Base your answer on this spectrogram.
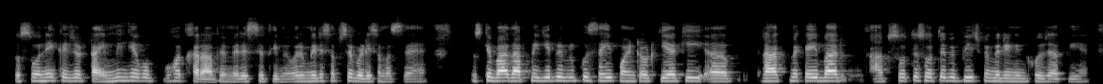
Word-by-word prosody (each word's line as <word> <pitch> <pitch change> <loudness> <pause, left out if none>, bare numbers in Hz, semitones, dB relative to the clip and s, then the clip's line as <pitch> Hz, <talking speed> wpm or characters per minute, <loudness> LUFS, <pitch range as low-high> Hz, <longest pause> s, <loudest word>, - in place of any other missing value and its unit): तो - - -1
सोने 160 +2 0
का 165 0 -3
जो 160 +1 -1
टाइमिंग 155 +2 0
है, 170 - +1
वो 160 0 -2 0.2
बहुत 160 +2 -5
खराब - - +3
है - - -3
मेरी 135 - -1
स्थिति 135 -1 -5
में 125 +1 -9
और 135 +2 -2
ये 145 - -2
मेरी 150 +2 0
सबसे 165 +1 -4
बड़ी 140 -2 +1
समस्या 130 -1 -6
है। 130 +1 -12 0.5
उसके 160 +3 0
बाद 160 -1 +7
आपने 155 +2 +4
ये 165 +1 +1
भी 175 +1 +1
बिल्कुल 165 +2 -2
सही 165 -1 0
पॉइंट 150 -1 -1
आउट 150 -1 0
किया 155 0 +4
कि 155 -1 +2
अ, 145 - 0 0.5
रात 150 0 +6
में 165 - -1
कई 165 0 +3
बार 160 0 +7 0.3
आप 140 +1 -4
सोते-सोते 170 +2 -2
भी 165 - -2
बीच 165 +1 -2
में 165 - -2
मेरी 145 -1 -1
नींद 140 -1 -5
खुल 140 -2 -2
जाती 130 -1 -4
है। 130 - -14
155 Hz, 250 wpm, -19 LUFS, 140-165 Hz, 0.5 s, बाद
